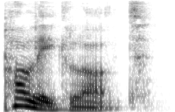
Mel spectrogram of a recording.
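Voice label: "polyglot", British English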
